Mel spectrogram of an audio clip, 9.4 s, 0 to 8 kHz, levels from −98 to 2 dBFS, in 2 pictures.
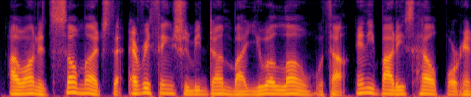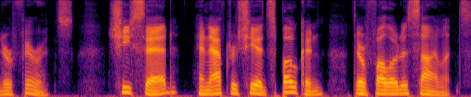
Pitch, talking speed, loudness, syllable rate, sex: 110 Hz, 180 wpm, -21 LUFS, 5.9 syllables/s, male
